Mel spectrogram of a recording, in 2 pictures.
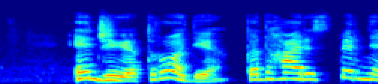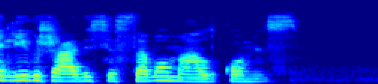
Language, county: Lithuanian, Alytus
